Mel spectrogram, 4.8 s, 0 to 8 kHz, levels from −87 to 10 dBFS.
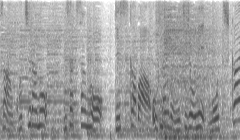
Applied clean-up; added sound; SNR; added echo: none; none; none; none.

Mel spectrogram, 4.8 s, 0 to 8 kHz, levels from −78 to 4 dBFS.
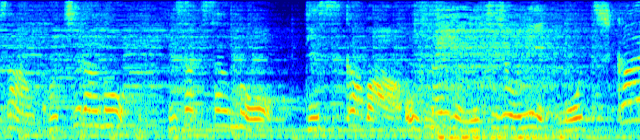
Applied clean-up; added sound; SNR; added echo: none; Piano; 17 dB; reverberation time 1.2 s.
